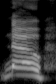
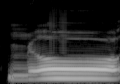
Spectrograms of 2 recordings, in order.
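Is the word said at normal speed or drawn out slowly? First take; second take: normal speed; drawn out. First: It is screamed quickly at normal speed. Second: It is stretched out in slow motion.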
